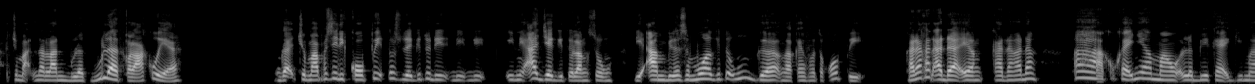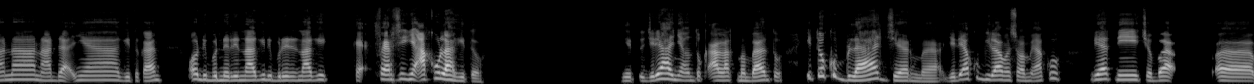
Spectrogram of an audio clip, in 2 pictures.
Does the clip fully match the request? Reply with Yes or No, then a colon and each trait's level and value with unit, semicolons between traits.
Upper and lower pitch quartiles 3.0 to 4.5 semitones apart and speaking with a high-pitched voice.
Yes: average, 3.4 semitones; high, 205 Hz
